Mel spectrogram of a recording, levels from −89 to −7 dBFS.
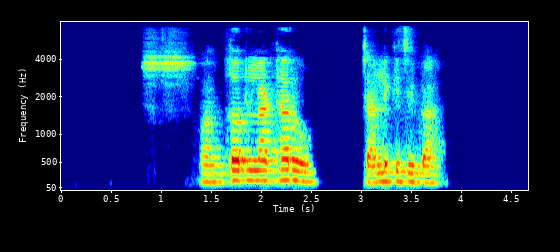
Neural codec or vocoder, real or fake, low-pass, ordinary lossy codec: none; real; 7.2 kHz; AAC, 32 kbps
